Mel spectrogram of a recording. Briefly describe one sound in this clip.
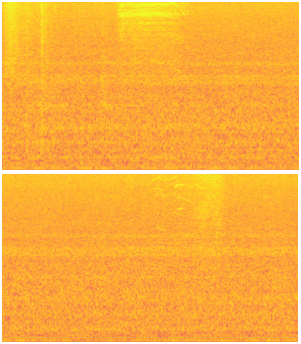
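A fingertip taps softly on a glass touchscreen.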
